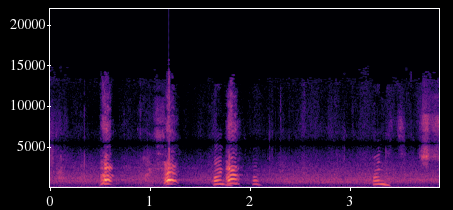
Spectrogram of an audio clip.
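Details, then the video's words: Sprocker Spaniel barking: five short yappy barks with rising-falling harmonic tone over about four seconds, spaced unevenly, against a steady low background hum. "Sprocker Barking"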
